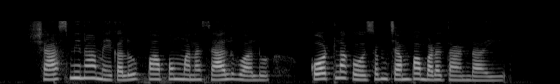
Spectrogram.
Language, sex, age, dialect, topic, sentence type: Telugu, female, 18-24, Southern, agriculture, statement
